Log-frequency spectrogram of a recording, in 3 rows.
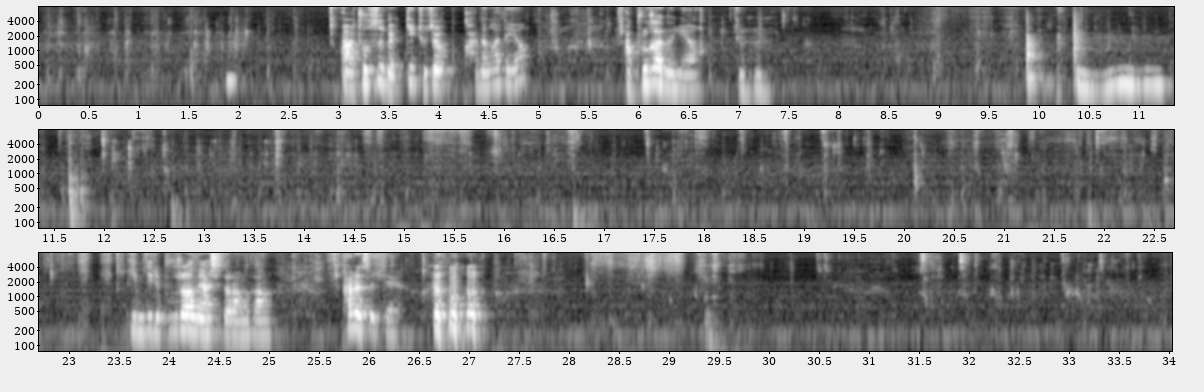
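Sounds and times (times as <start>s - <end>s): chewing fruit: 0.0s - 3.1s, 4.9s - 9.8s, 10.4s - 24.2s, 24.8s - 34.0s
person humming: 10.3s - 11.5s.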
